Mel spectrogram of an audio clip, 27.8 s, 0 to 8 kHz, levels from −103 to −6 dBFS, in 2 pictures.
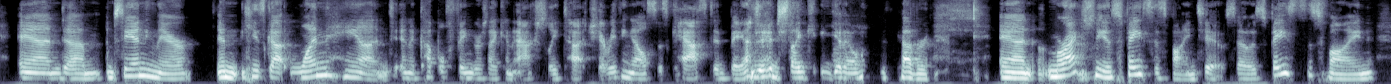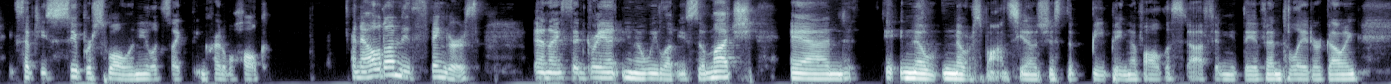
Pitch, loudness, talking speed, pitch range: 145 Hz, -20 LUFS, 185 wpm, 130-165 Hz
